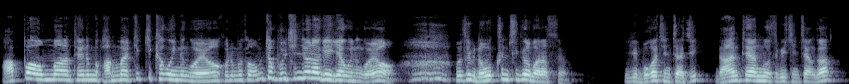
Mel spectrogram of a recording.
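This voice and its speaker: Lively, fairly high-voiced church teacher man. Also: rapid-fire. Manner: lively, acts out dialogues with children. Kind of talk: character-training lesson for children and parents. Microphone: video call.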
